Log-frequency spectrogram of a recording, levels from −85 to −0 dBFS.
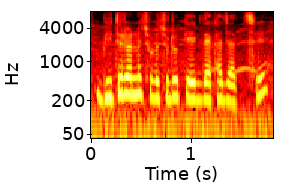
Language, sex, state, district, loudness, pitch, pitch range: Bengali, female, West Bengal, Cooch Behar, -17 LUFS, 235 Hz, 215-255 Hz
